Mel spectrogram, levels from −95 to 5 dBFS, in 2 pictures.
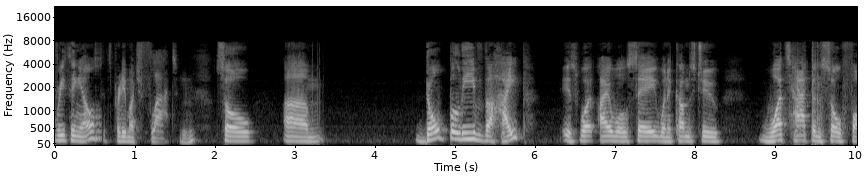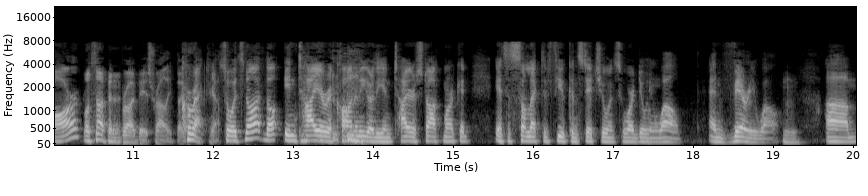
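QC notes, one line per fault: throughout, low-delay AAC compression: rough, grainy speech with noise between harmonics, likely AAC-ELD near 32 kbps; spectrogram shows smeared harmonics and a patchy, synthetic top band.
0.50–0.59, 4.61–4.65, 10.76–10.84, 13.64–13.69, 17.42–17.46, AAC frame loss with concealment: 30 or 60 ms gaps filled from the last good spectrum, so a brief smeared, noisy patch. The first falls before "it's pretty much flat", one between "it's not the entire" and "or the entire stock", and the last between "few constituents who are" and "well and very". On the spectrogram each shows blurred harmonics.
3.21–3.68 and 9.06–9.68, processor overload crackle: short dropouts of roughly 1.5 ms each, about ten and thirty missed buffers respectively, give gritty tearing. The waveform shows hard-edged notches and the spectrogram vertical broadband streaks.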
